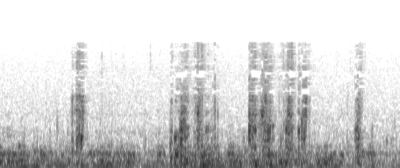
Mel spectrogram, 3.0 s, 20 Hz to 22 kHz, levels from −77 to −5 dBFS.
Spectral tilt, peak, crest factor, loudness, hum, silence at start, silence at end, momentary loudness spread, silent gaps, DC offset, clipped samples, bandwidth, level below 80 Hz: -6 dB/octave; -8 dBFS; 20 dB; -28 LUFS; none; 0 s; 0 s; 7 LU; none; under 0.1%; under 0.1%; 9.2 kHz; -34 dBFS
